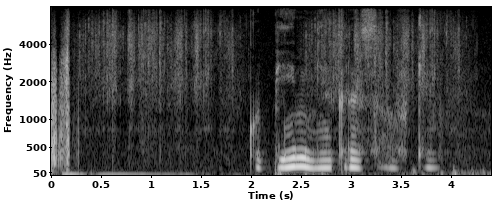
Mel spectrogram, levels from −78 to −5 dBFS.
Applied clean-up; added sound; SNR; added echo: none; Rattle (instrument); 14 dB; none.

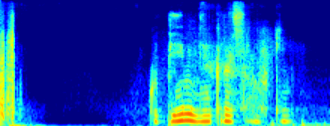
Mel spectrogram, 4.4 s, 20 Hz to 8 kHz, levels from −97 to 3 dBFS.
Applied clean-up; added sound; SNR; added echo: neural mask model Resemble Enhance denoiser.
